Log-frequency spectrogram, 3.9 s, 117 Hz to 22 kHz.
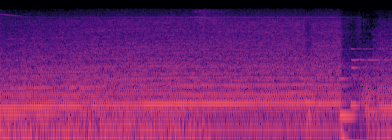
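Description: A race car in The Crew 2 racing video game revs hard, with a loud, continuous engine drone and shifting tones that climb steadily, then a sharp pitch drop near the end.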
